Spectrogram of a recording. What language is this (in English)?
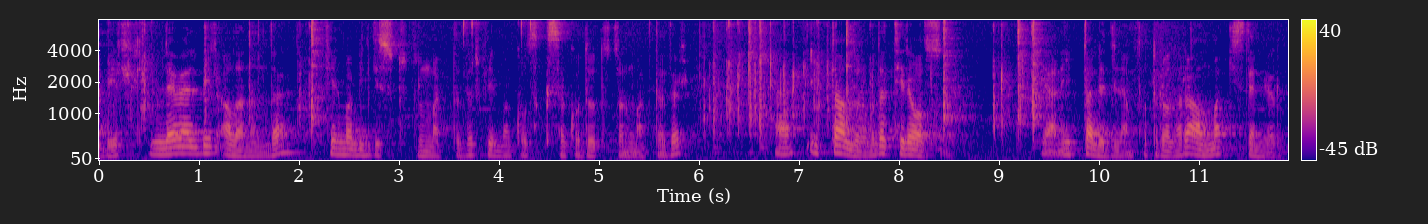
Turkish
